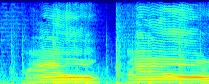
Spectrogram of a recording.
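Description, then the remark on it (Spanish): Two long, drawn-out cat meows, each lasting about a second, loud, with a faint rhythmic thumping beneath them. “No manches, había un gato, güey. ¡Un gato!”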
